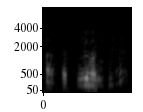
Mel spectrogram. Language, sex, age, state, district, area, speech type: Bengali, male, 30-45, West Bengal, South 24 Parganas, rural, conversation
